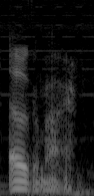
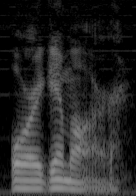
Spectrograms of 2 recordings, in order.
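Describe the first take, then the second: First: ORGRIMMAR in three syllables, "OH-gur-mar"; corrected pronunciation. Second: ORGRIMMAR said with an extra vowel, "or-uh-gim-ar"; old mispronunciation. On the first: Owning up to a mistake, Orgrimmar said the corrected way. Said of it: "Now I know my mistake". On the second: Viewer hears how the speaker used to call it, mispronounced. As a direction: say Orgrimmar as "Origamar". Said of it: "I used to call it". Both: Shown as a demonstration.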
